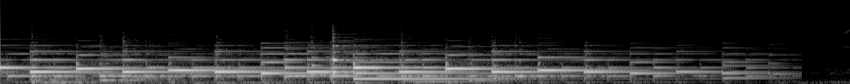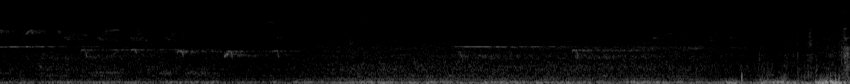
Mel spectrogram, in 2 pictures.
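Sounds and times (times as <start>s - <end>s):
small birds chirping: 8.0s - 16.1s
thin whistled bird notes: 8.1s - 11.4s, 13.0s - 15.8s.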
